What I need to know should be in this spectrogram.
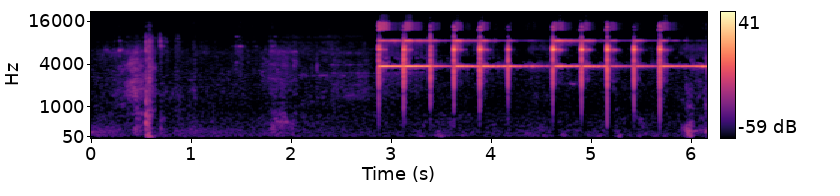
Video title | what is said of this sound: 2K Subscribers Thank You Stream | nothing sounds like silver does it that's the Ping test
